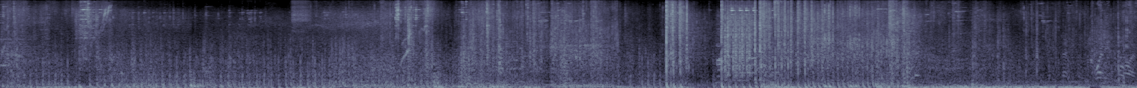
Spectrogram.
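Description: Dense gunfire in Warzone, with rapid automatic bursts and shots firing almost nonstop at high volume, plus a brief lull partway through, while people talk over the action.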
